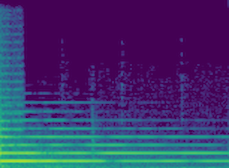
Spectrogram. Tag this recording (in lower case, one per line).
music
piano
keyboard (musical)
musical instrument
